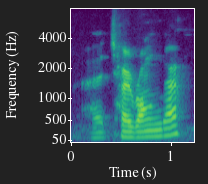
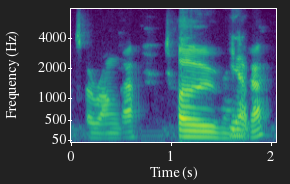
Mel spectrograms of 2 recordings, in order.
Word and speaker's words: Tauranga: Christchurch uh or Layton um uh Wellington Napier Tauranga that's how you pronounce it I've been told by kiwisote you pronounce it and I not oranga yeah uh and Auckland then coming back to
